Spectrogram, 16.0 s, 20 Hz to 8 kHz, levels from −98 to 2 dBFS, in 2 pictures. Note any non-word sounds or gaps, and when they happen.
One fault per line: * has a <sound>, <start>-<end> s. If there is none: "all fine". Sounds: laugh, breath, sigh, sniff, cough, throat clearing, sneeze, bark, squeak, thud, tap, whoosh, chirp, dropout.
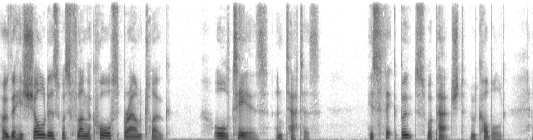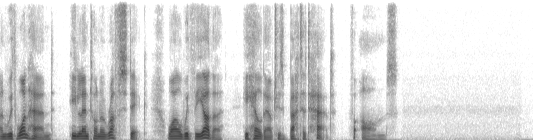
all fine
